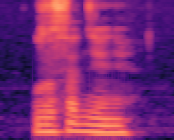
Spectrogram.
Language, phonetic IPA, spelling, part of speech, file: Polish, [ˌuzasadʲˈɲɛ̇̃ɲɛ], uzasadnienie, noun, LL-Q809 (pol)-uzasadnienie.wav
